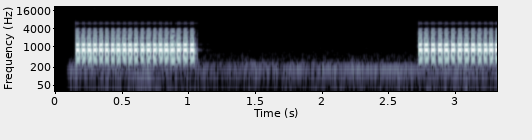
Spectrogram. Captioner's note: ring, ring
